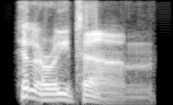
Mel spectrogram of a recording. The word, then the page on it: Hilary term: British English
